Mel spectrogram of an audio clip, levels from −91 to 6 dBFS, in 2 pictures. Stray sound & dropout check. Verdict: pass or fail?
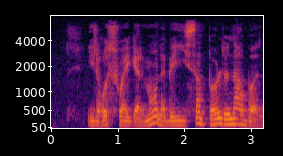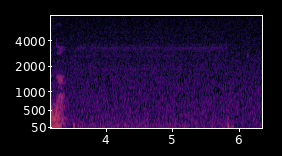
pass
